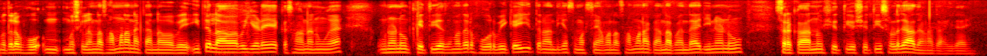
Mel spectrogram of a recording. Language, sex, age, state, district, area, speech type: Punjabi, male, 60+, Punjab, Shaheed Bhagat Singh Nagar, urban, spontaneous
